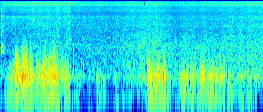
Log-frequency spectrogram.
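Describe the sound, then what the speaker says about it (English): Strong gusts at a fishing lake batter the microphone in heavy, rumbling bursts that rise and fall, with no talking. "This wind is unbelievable."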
